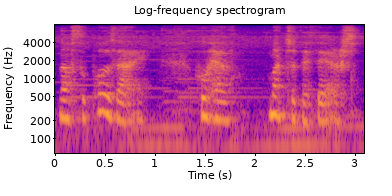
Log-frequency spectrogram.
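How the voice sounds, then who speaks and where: A woman reader gives voice to an old aristocratic count from a gothic storybook, formal and insistent. The delivery is mellow and even, in a deliberate ASMR manner, with faint music underneath. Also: medium pitch, natural voice, rough recording. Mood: formal, persuasive. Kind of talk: ASMR audiobook character reading.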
